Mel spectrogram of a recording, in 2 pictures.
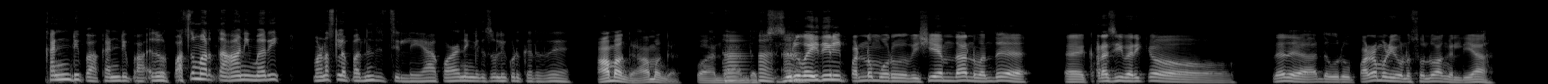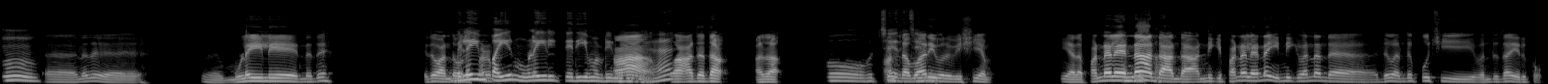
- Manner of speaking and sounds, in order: other background noise
- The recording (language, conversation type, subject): Tamil, podcast, உங்கள் குழந்தைகளுக்குக் குடும்பக் கலாச்சாரத்தை தலைமுறைதோறும் எப்படி கடத்திக் கொடுக்கிறீர்கள்?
